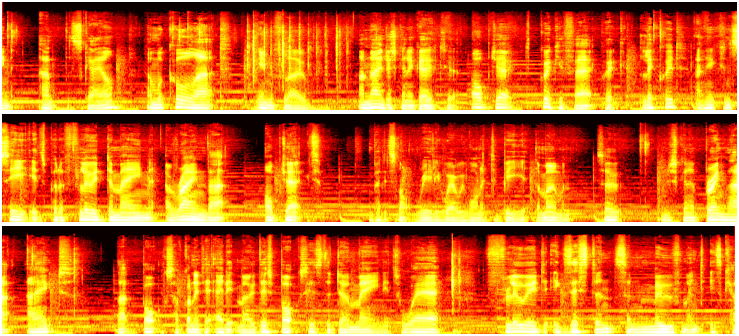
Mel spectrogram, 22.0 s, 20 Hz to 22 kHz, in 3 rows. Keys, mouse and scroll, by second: 0.1 click, 3.4 Return, 6.5 click, 12.2 Tab, 13.2 shift+click, 13.8 g, 13.8 x, 15.0 click, 15.6 middle click, 19.2 KP_1.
